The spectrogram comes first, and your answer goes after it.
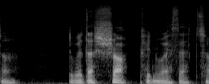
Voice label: "siop", Welsh

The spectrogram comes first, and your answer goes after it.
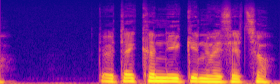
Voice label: "cynnig", welsh

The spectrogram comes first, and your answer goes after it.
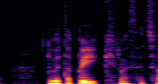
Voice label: "beic", Welsh

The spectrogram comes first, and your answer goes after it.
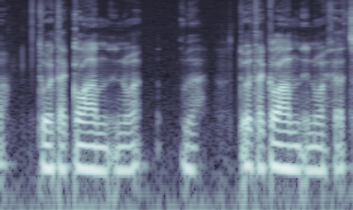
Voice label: "glan", Welsh

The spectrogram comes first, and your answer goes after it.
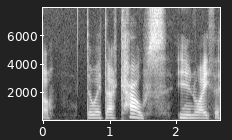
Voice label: "caws", Welsh

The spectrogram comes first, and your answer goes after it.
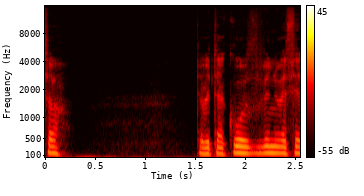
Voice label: "gwddf", Welsh

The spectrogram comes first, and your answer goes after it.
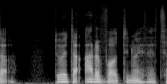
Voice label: "arfod", Welsh

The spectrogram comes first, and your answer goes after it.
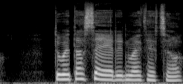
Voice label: "seer", Welsh

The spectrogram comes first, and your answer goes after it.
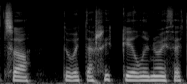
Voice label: "rhugl", Welsh

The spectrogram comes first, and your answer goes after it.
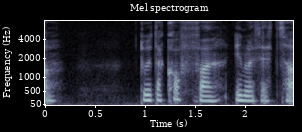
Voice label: "coffa", Welsh

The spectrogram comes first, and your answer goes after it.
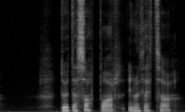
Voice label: "sobr", Welsh

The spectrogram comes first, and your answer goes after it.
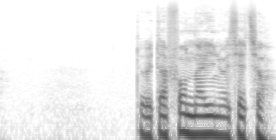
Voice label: "ffoonau", Welsh

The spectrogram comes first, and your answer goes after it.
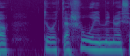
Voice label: "rhwym", Welsh

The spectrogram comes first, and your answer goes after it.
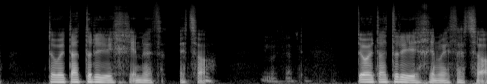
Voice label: "drych", Welsh

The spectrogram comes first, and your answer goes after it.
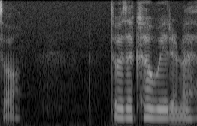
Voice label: "cywir", Welsh

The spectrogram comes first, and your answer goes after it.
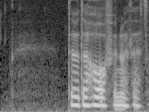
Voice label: "hoff", Welsh

